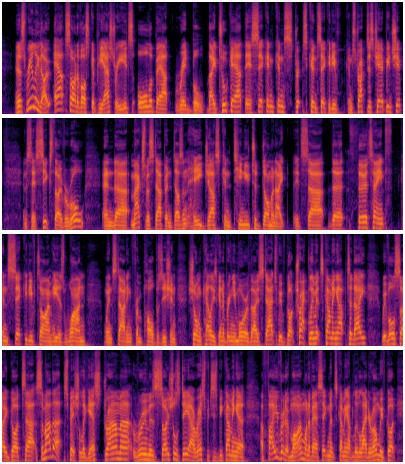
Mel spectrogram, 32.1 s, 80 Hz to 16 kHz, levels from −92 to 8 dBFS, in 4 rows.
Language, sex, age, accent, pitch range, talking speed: English, male, 30-49, Australian, 120-155 Hz, 185 wpm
